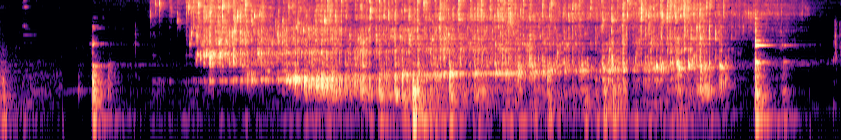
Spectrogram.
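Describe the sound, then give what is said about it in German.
Tea is poured steadily into a cup for several seconds, a continuous splashing trickle, with a soft clink of crockery just before and right after the pour. “Ich Muss mir da schnell ein bisschen Tee einschenken.”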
